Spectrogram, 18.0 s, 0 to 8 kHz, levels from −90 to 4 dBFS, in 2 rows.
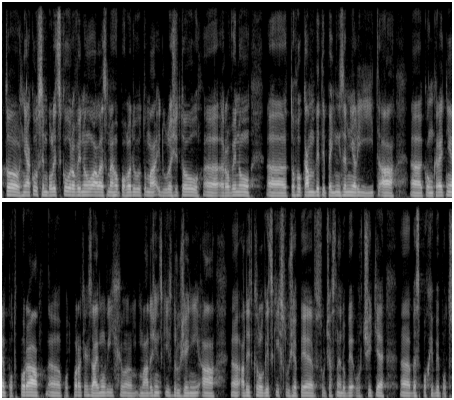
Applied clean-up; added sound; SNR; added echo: neural mask model Resemble Enhance denoiser.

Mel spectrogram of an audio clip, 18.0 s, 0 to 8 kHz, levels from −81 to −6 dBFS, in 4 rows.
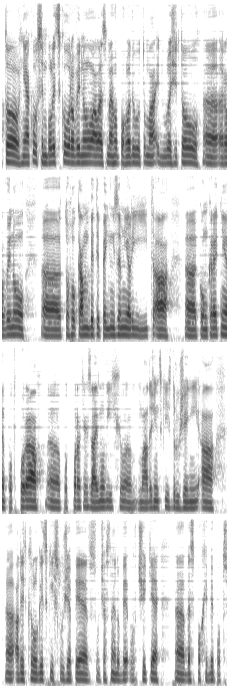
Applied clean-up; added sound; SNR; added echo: neural mask model DeepFilterNet 3.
